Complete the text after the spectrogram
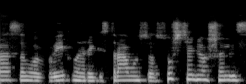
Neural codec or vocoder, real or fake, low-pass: none; real; 10.8 kHz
